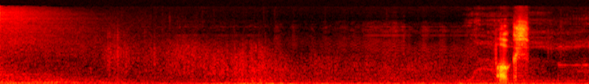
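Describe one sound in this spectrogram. A fiery explosion roars with a deep rumble.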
